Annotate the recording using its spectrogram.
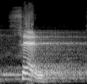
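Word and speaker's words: scent: पर साइलेंट है सी सेंट सेंट means गं एस सी ई एन टी सेंट सेंट means गं जो एस के बाद सी आएगी वह सी साइलेंट है सेंट सेंट मींस गं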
